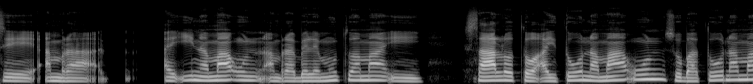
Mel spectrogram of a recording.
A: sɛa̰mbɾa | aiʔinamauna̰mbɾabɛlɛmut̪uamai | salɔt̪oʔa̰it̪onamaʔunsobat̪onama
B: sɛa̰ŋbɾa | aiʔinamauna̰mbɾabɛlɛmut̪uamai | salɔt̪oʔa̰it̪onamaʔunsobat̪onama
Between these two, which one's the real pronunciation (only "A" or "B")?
A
